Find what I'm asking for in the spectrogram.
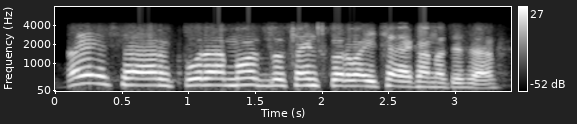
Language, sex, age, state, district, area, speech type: Odia, male, 18-30, Odisha, Kalahandi, rural, conversation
